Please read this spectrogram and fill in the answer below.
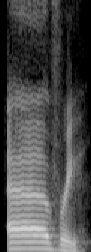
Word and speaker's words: every: So, we have every every. So, everyone, but let's just forget about one. And then we have every. Every is two sounds. That e in the middle is not pronounced. Every.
